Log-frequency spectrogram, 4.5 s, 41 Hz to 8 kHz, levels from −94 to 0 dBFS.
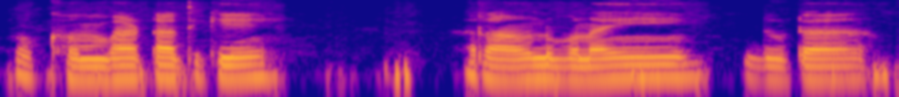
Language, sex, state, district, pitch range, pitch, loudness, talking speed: Bengali, male, West Bengal, Malda, 110-120 Hz, 115 Hz, -23 LUFS, 95 wpm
